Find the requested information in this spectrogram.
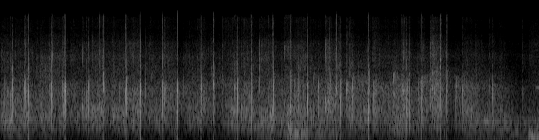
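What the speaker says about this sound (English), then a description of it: "So let's give him a great big cheer this afternoon." An afternoon audience applauds loudly as Congressman Howard Berman is welcomed, a close, dense crowd of clapping hands with distinct sharp claps that continues steadily and begins to thin toward the end.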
